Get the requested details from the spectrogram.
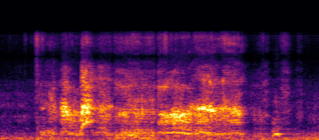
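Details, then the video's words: Patterdale Terriers at play, two dogs trading a continuous run of rough growls and short yipping barks, building to a noisy tussle before easing off near the end. "patterdale terriers jack and alfie playing"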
